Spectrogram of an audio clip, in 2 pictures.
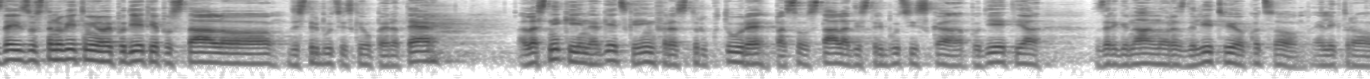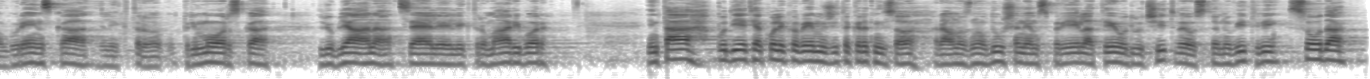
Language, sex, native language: Slovenian, male, Slovenian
